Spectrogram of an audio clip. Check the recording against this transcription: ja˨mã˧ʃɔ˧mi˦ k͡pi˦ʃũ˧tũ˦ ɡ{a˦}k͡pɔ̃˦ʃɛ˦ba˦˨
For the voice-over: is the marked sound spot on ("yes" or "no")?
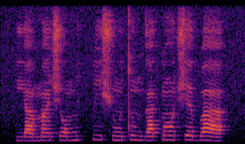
no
